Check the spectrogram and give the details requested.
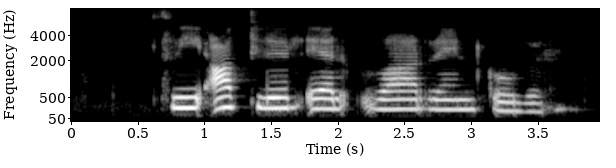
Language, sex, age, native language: Icelandic, female, 8, Icelandic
